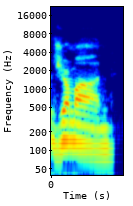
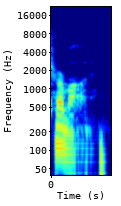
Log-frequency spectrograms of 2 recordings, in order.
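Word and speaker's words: Germán: has always been uh German he's a AAA pitcher without substances the only reason he's still in teams because Brian Cashman is the GM TJ is pronounced Hermon um Drew says see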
